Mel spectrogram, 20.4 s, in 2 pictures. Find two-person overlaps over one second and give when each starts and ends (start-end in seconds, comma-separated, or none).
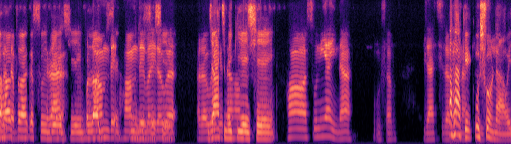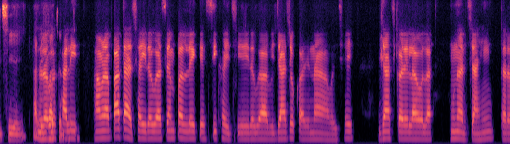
1.9-3.5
